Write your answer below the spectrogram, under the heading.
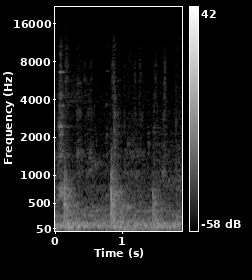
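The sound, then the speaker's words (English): Faint scratching of pencil or pen on paper as a note is written down during a singing lesson, a few short strokes over a low steady hum. “Okay. Let's write that.”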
